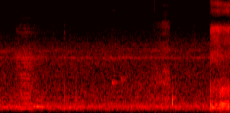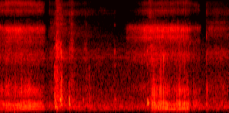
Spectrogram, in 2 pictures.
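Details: Elway, a dog also called Dolce, asleep on the couch and snoring: soft, breathy rasps at first, then louder hissing snores in uneven bursts around the middle and near the end of a quiet indoor room.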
